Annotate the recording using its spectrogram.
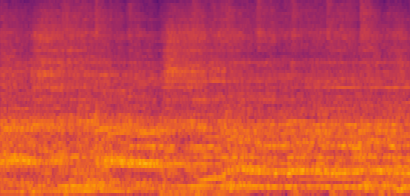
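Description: Live synth-rock band playing loud, with held synthesizer notes and a voice singing over the band. Heard from inside the crowd.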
